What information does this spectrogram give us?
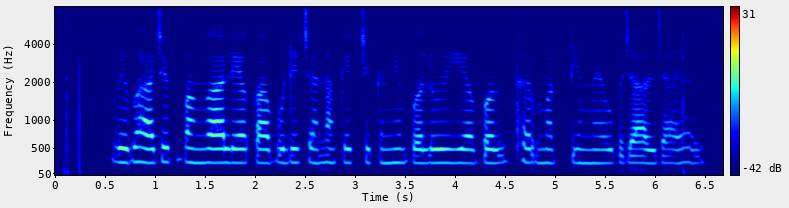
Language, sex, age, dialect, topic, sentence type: Magahi, female, 18-24, Southern, agriculture, statement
